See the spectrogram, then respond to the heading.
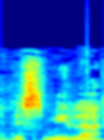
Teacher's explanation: lafaz Allahnya dibaca tipis. Karena sebelum lafaz Allah baris di bawah, kasroh.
